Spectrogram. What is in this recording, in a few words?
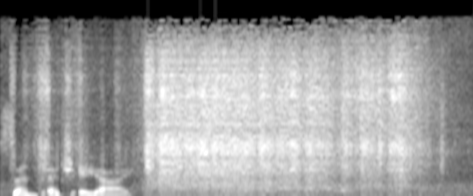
rain forest canopy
